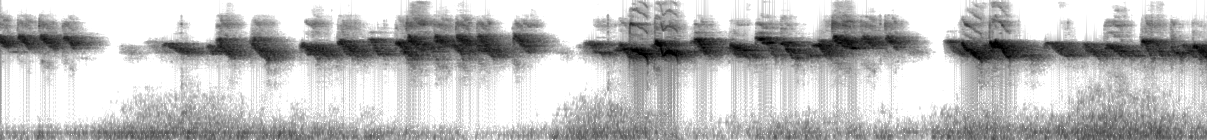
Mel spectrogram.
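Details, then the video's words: Oriental white-eye, a caged songbird kept through cold rainy weather, delivering bursts of fast, high, warbling twitters separated by short pauses, with a faint low hum underneath. "Mata Puteh Buka Sing"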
